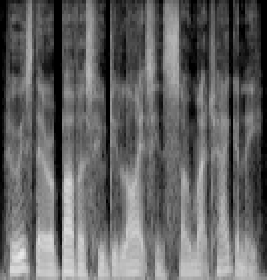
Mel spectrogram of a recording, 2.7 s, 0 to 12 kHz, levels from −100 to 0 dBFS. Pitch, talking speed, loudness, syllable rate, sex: 105 Hz, 245 wpm, -19 LUFS, 6.9 syllables/s, male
